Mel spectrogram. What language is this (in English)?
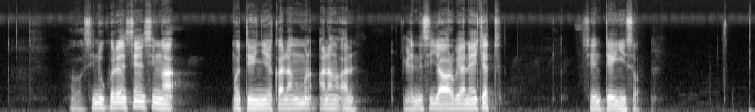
Gusilay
